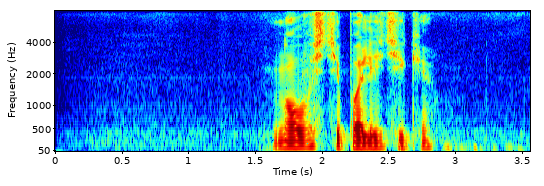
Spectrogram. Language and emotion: Russian, neutral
